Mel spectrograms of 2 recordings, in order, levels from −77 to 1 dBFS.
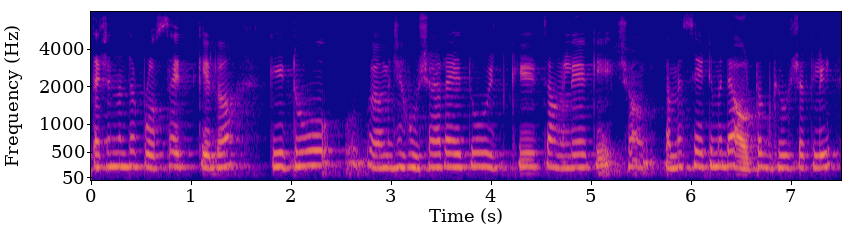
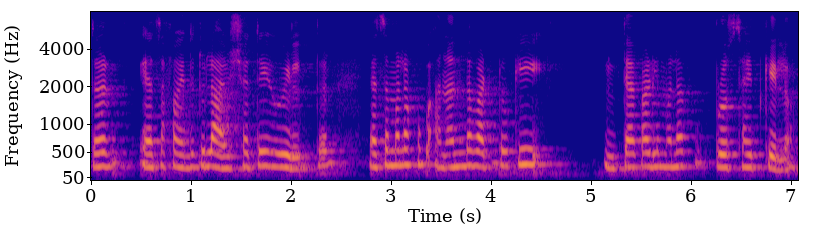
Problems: background sounds at intervals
